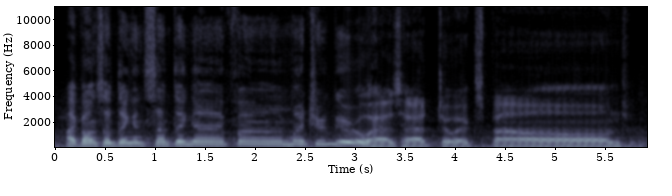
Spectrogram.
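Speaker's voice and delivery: lifted, measured poem reading; poem recital. Acted. Reciting his poem on the podcast, measured verse voice.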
